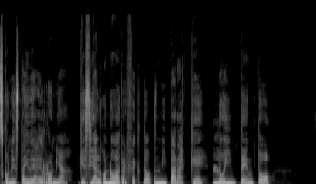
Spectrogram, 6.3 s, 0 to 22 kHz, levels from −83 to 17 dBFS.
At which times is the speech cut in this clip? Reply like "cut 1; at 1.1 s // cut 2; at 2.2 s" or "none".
cut 1; at 1.5 s // cut 2; at 2.4 s // cut 3; at 3.1 s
